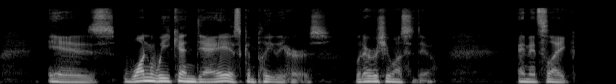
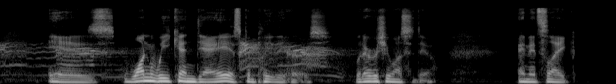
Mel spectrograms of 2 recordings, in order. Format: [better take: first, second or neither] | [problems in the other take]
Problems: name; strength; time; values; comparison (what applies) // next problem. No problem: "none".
first | animal sounds; noticeable; throughout; 10 dB below the speech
